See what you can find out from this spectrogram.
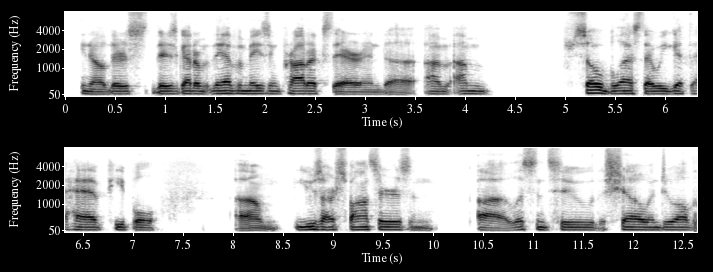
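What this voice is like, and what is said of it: Sick-sounding voice. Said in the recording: “I'm sorry if I sound sick, but I am sick”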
